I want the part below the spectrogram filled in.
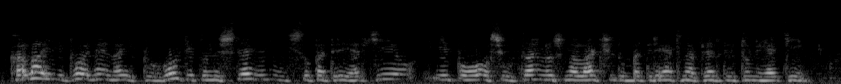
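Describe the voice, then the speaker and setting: Over noticeable background noise, a man talks fairly slowly in a high pitch with fairly even intonation. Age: 80s+. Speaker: elderly monk. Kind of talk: storytelling.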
